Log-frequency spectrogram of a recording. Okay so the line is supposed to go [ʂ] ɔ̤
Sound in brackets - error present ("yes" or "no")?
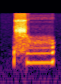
no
